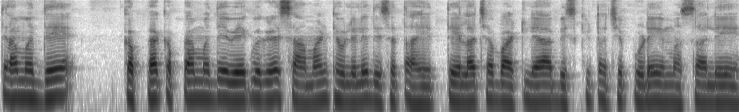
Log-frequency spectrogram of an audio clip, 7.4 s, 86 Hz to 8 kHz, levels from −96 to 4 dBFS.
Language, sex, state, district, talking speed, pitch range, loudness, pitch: Marathi, male, Maharashtra, Solapur, 115 wpm, 130-150 Hz, -18 LUFS, 140 Hz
